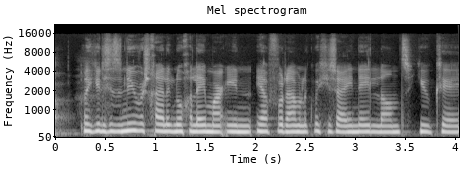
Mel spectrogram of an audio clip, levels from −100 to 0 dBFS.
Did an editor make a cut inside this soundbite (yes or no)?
no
